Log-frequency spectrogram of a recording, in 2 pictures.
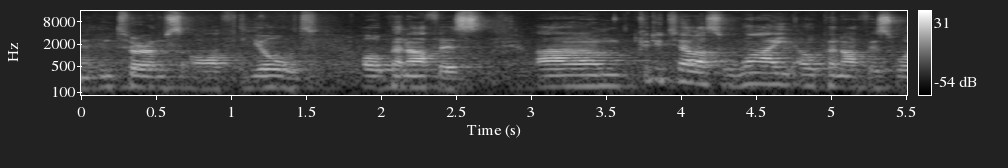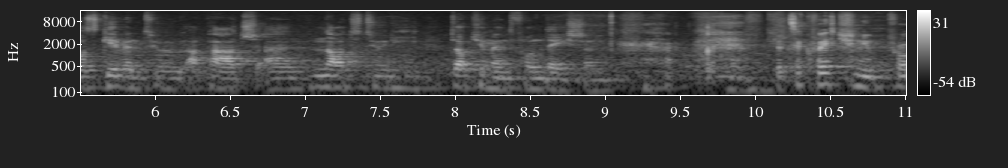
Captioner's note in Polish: śmiech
